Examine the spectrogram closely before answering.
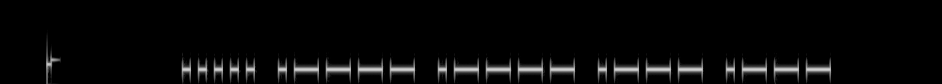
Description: Morse code, heard as a keyed tone, about 15 wpm, 700 Hz. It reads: 511JJ
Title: Five Challenging Letter-Number Combinations 15wpm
